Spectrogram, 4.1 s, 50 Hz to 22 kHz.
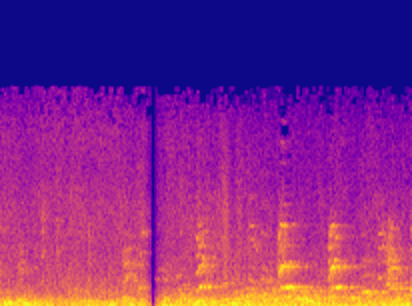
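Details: Poodles at a Saitama West poodle club branch show, 9 June 2008: after a burst of crowd chatter, a dog gives three or four short, high, sharp yips in quick succession over constant background voices.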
